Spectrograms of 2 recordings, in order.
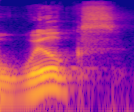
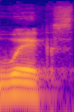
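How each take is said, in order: First: An L sound is heard before the K. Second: No L sound is heard before the K. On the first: The speaker calls it right. "The Wilks, not the Wicks" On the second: The speaker calls it wrong. "Apparently I've been pronouncing it wrong"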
